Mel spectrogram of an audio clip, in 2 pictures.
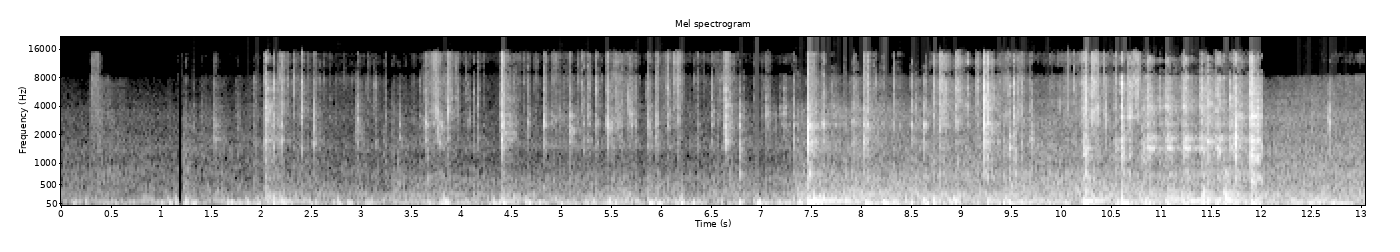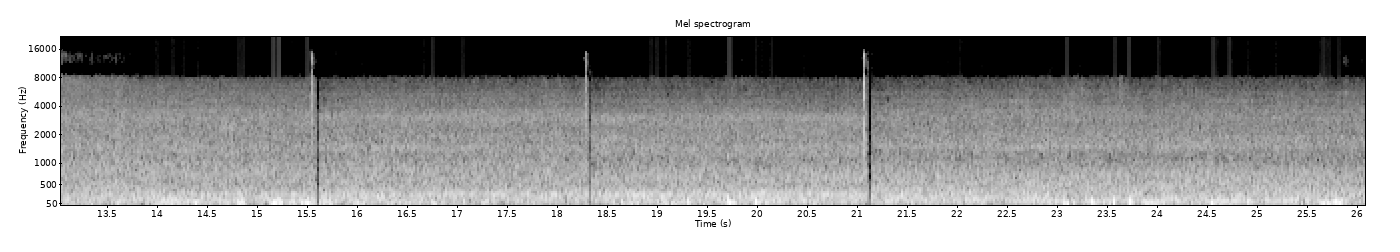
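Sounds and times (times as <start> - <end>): metal parts clicking and clinking: 1.2 - 12.0.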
